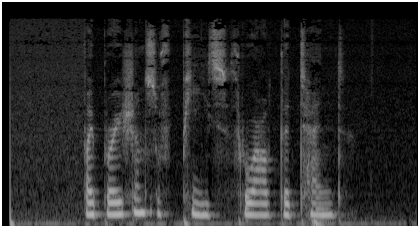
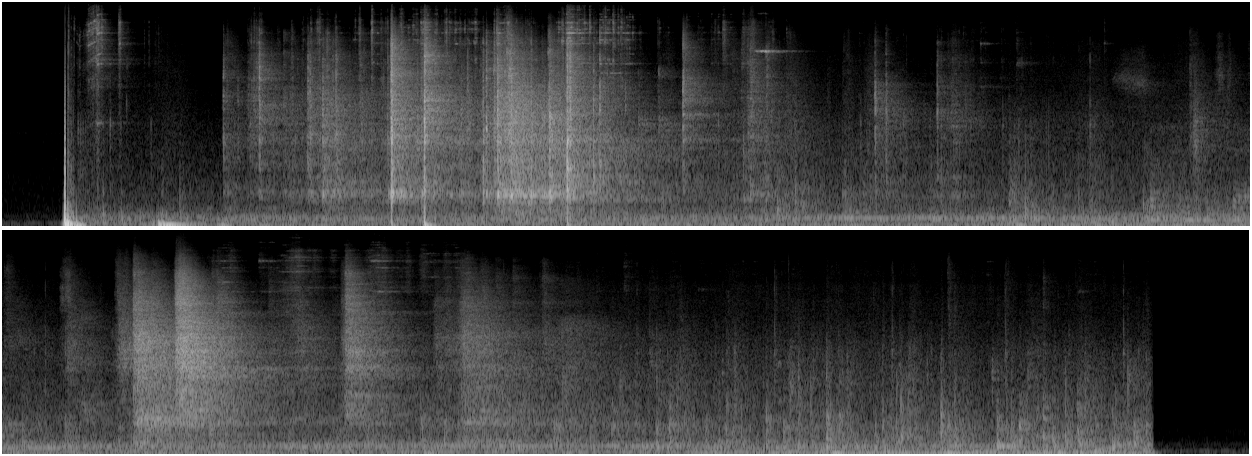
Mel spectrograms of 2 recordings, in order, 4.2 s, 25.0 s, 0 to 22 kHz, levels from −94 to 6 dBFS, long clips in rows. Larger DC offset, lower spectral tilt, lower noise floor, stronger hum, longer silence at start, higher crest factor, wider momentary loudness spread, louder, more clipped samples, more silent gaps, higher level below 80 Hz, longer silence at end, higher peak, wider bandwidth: neither; first, -4 dB/octave vs -2.5 dB/octave; second, -60 dBFS vs -73 dBFS; neither; second, 0.1 s vs 0.6 s; second, 18 dB vs 30 dB; about the same, 20 LU vs 21 LU; about the same, -33 LUFS vs -31 LUFS; neither; neither; second, -50 dBFS vs -40 dBFS; second, 0.65 s vs 0.95 s; second, -16 dBFS vs -4 dBFS; second, 16 kHz vs over 20 kHz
